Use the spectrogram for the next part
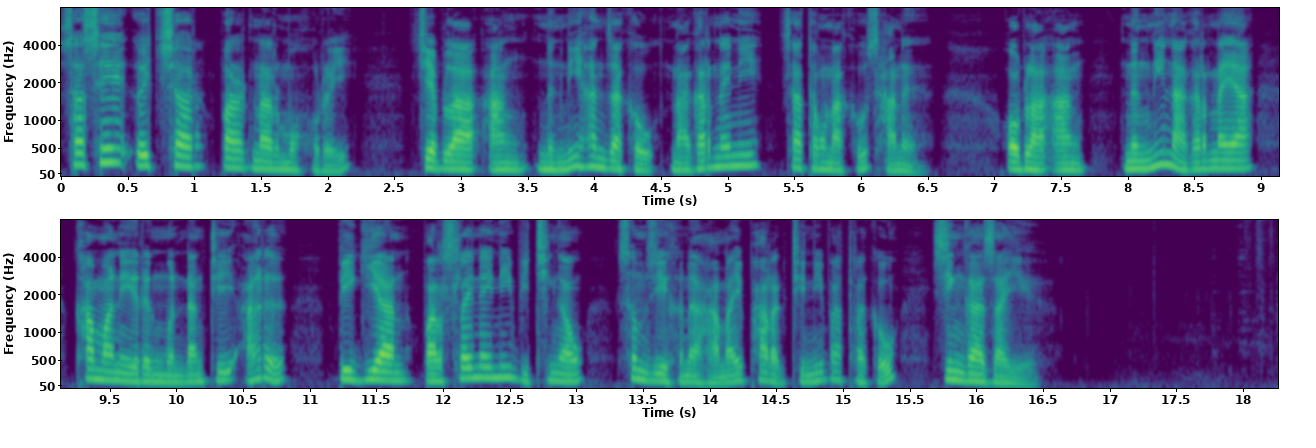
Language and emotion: Bodo, fearful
